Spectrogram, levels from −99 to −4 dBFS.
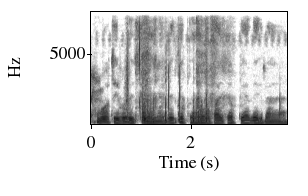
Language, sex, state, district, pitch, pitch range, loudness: Hindi, male, Bihar, Araria, 100 Hz, 100-105 Hz, -19 LUFS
